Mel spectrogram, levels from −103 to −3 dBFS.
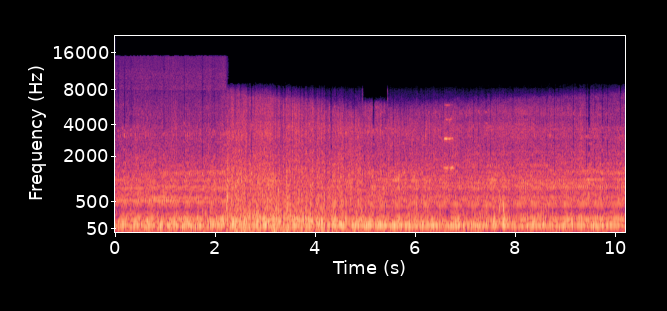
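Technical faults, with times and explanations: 2.23 s to the end, call bitrate drop: the call's bandwidth estimate fell and the encoder was starved of bits, which fits a cut from 32 to 7 kbps. Coarser coding makes the sound rough and watery, and the top end falls from 20 kHz to 6 kHz, so it sounds muffled.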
